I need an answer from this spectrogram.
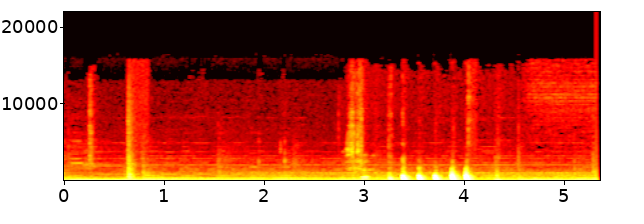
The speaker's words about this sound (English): Well, there will be a knock at her door from Carl.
